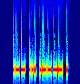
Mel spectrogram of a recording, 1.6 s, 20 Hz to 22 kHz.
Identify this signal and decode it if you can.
Morse code, heard as a keyed tone, about 41 wpm, 700 Hz. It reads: WS1E
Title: USA Call Signs - 4 Characters - 3x Character Spacing - 45wpm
